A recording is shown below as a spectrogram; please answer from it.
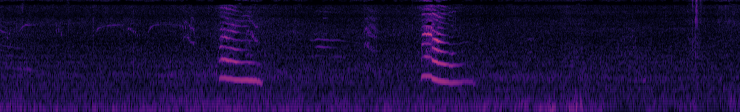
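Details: City stray tabby cat, sociable, living beside a music school, asking for more play time; two clear drawn-out meows a couple of seconds apart, each sliding downward, over low traffic-like hum.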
